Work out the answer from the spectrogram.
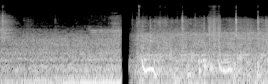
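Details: Domestic Iceberg Damascene pigeons, a breeding pair with eggs and young kept at a farm, cooing: low rolling coos rise and fall from about two seconds on, after a brief cut, with room hum and some indoor noise.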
